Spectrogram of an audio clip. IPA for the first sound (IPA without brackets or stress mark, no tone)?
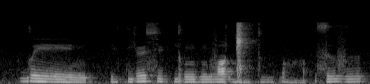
ɡʷ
